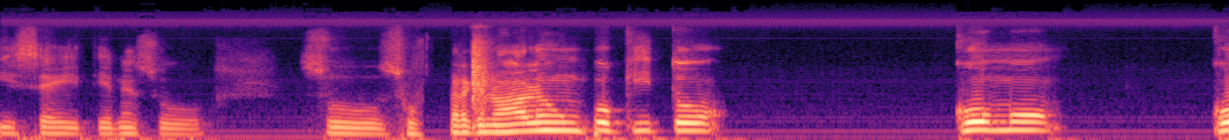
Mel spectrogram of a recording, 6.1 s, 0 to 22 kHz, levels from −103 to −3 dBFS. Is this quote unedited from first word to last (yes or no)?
no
